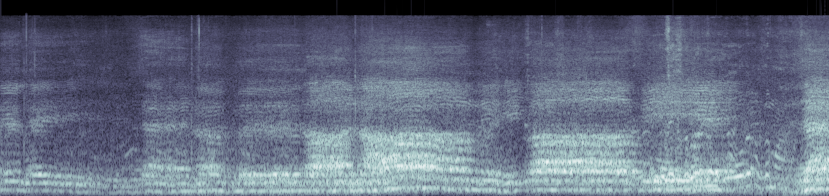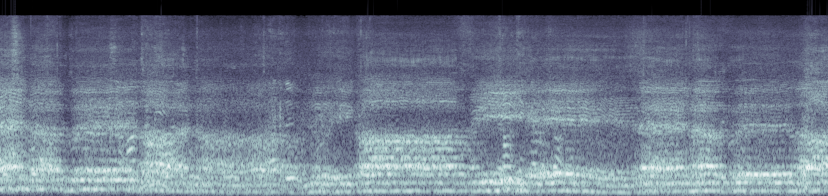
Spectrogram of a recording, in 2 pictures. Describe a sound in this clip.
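A large crowd of men chants loudly in unison, outdoors.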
